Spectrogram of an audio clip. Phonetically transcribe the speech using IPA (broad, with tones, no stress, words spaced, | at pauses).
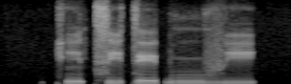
kʰĩ˨t͡si˦ te˨ɓuː˦vi˦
